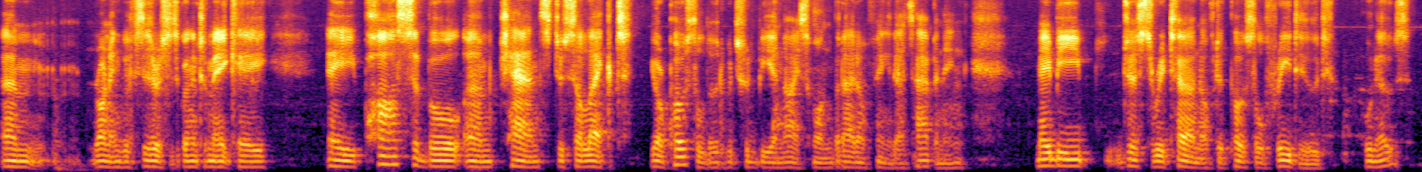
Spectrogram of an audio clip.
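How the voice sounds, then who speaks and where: Low husky male podcast host. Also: steady tone, a little slow. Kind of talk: interview questions.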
